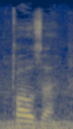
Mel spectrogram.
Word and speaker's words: Xhosa: Xhosa.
